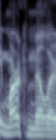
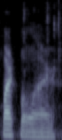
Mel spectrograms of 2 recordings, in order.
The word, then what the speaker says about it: Millar: Some people say Mark Miller. It's like, no, I think it's Mark Millar. I think that's how you pronounce it.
